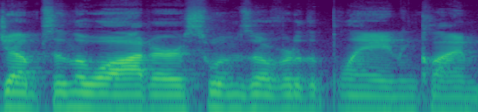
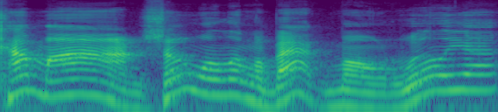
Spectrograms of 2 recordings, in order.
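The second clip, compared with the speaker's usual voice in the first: put-on loud, high, old-timey New York accent; 12 semitones higher, 5 dB louder than usual. Quoting the character Jock, whose actor's accent keeps switching, old-timey New York accent. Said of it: "old timey New York accent".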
